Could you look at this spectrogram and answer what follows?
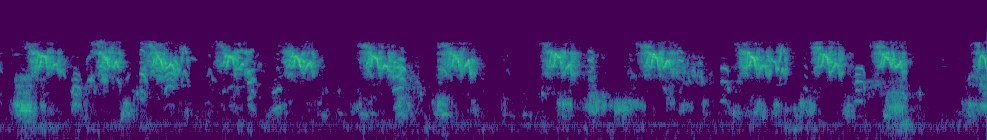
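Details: In Doñana park a black-winged stilt repeats piercing, hoarse yelps nearly twice a second for several seconds, with short pauses between phrases of three or four notes.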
